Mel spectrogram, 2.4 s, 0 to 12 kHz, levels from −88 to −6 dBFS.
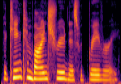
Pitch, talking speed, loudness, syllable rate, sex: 225 Hz, 150 wpm, -16 LUFS, 4.9 syllables/s, female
